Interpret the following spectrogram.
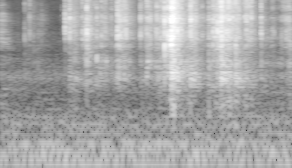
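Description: Foil wrapper of a trading card pack crinkling as hands handle it: irregular crackly rustles starting about half a second in.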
